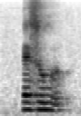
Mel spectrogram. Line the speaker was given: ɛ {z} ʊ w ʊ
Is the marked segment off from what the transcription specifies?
no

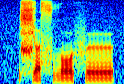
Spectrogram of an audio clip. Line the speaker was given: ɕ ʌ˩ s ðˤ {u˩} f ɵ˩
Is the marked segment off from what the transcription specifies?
no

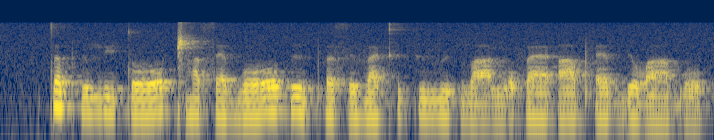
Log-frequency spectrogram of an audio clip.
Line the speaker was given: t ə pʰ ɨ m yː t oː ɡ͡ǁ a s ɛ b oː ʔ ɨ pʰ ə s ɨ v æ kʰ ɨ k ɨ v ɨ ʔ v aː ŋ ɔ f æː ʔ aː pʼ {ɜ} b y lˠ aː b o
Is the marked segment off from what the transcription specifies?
yes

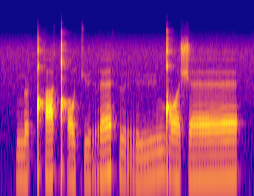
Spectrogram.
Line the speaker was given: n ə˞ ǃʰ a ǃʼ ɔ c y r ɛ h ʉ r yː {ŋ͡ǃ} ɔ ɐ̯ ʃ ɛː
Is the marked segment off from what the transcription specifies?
no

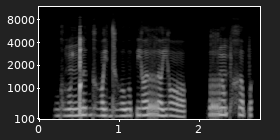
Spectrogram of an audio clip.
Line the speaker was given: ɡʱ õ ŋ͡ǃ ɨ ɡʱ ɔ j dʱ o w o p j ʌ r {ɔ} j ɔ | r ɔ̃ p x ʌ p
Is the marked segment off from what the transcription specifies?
yes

